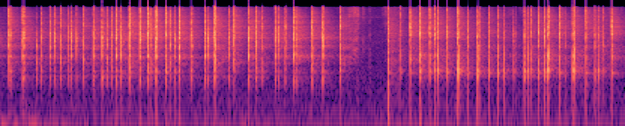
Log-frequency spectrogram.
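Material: Hard plastic.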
